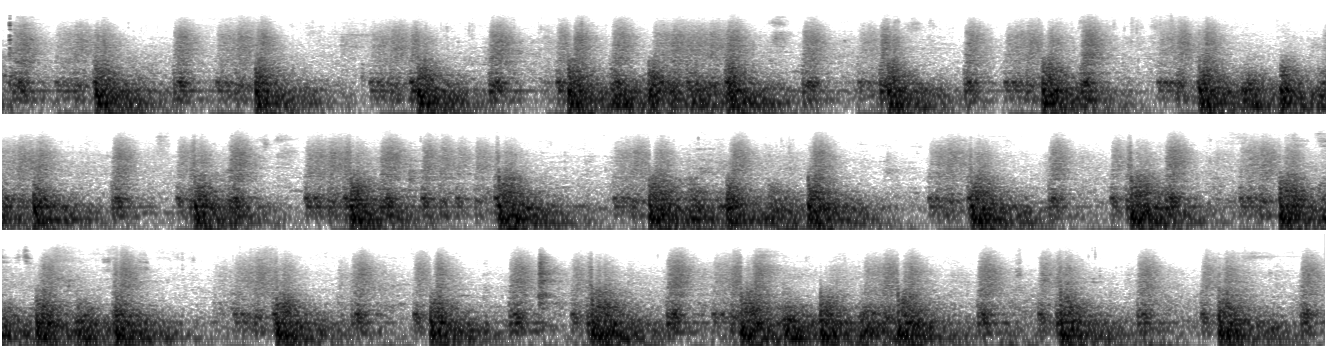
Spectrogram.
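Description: Holy Week procession drums beating a slow march, with a heavy stroke about every second and a half.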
